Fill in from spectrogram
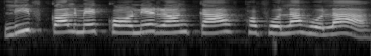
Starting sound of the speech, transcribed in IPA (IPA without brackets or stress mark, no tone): l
